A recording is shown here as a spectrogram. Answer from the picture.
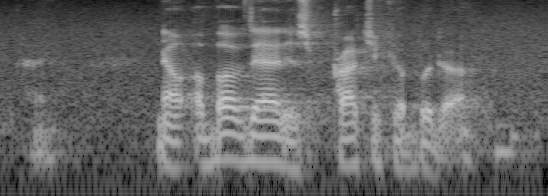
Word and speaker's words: Pratyeka: Now, above that is Pratyeka Buddha, P-R-A-T-Y-E-K-A.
